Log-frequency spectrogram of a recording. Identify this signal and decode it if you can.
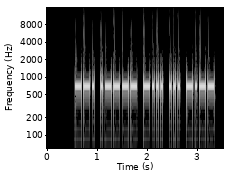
Morse code, heard as a keyed tone, about 28 wpm, 700 Hz. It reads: G1BSY
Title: DXCC-100 Call Signs - 5 Characters - Repeated 3x - 28wpm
